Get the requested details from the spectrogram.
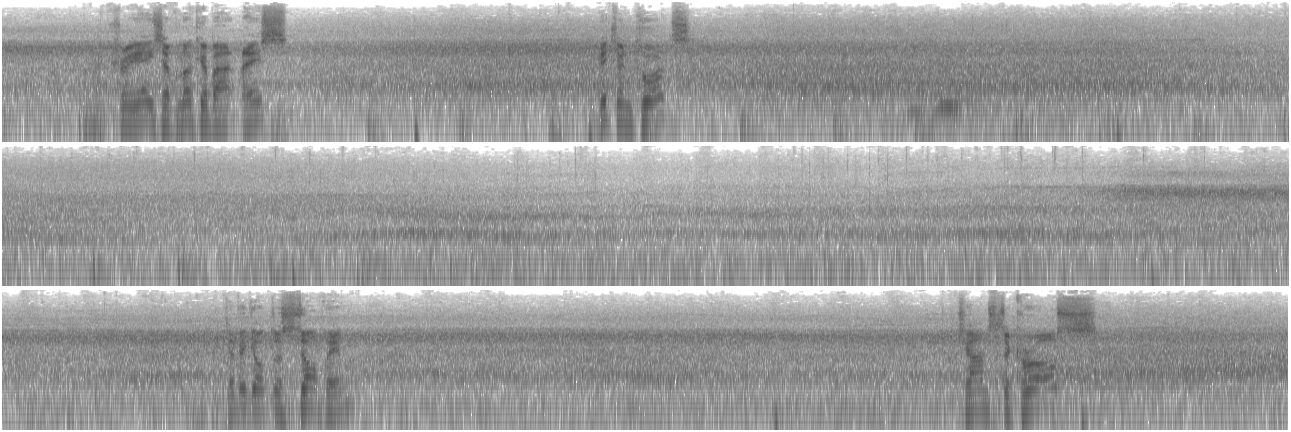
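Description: A stadium crowd roars and chants steadily.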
